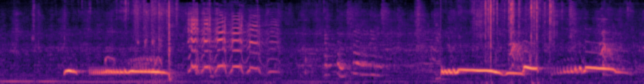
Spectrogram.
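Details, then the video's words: Young dove being fed by its mother, giving drawn-out, slightly falling whistles alternating with rapid pulsed, wavering notes, with brief gaps between the phrases. "Khumra bird mother feeding her baby | khumra birds voice | dove birds sound"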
